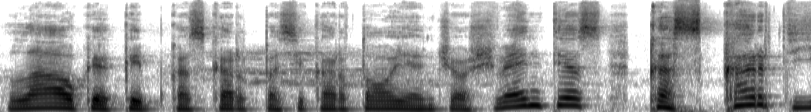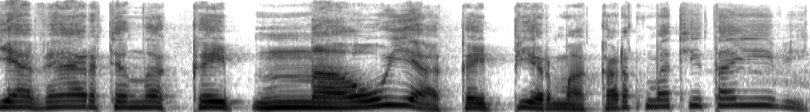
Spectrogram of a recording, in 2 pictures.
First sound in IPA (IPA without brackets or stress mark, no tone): lˠ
